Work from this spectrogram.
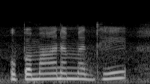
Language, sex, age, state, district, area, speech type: Sanskrit, female, 18-30, Karnataka, Vijayanagara, urban, spontaneous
